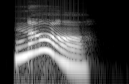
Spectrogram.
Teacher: When we're using nå to express understanding, we say it with a long rising tone.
